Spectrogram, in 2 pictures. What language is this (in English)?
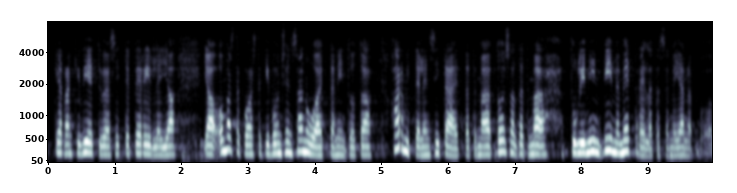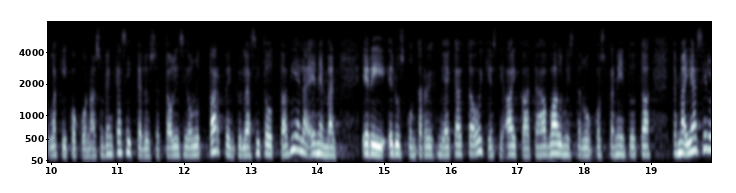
Finnish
